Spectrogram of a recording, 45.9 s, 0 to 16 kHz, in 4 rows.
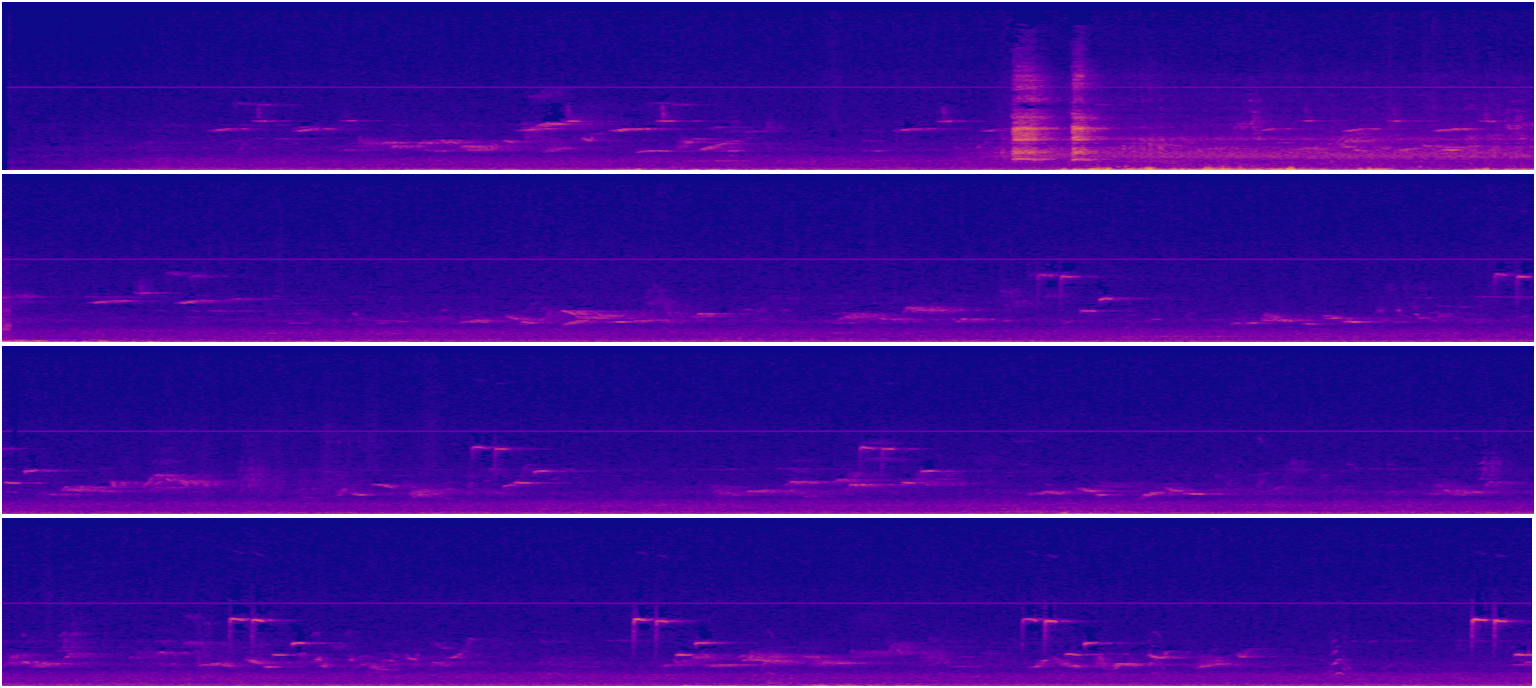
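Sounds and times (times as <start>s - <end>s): small birds chirping: 1.0s - 45.9s
pheasant crowing: 7.3s - 11.6s
whirring noise: 7.4s - 11.9s.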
